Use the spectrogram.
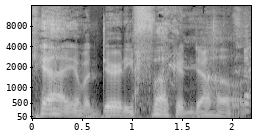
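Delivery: slow, rolled-out put-on character voice. Playing the comic dog in an improvised scene: Marmaduke voice. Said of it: "let's try it out".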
